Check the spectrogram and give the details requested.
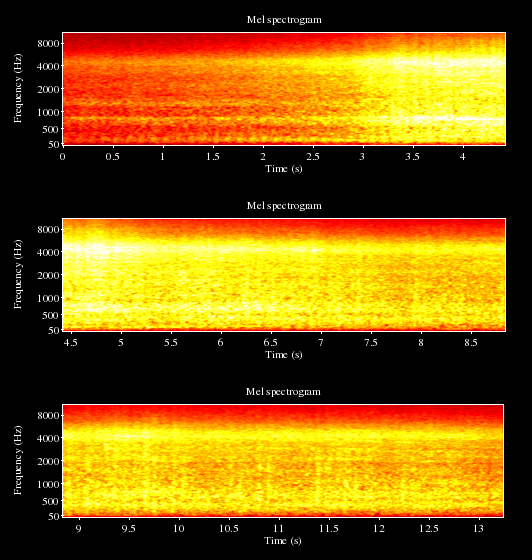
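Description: Long passenger train hauled by a diesel locomotive passing at speed. The noise builds to its loudest about three to five seconds in as the locomotive goes by, then settles into a steady rush of wheels on rails as the coaches pass.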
